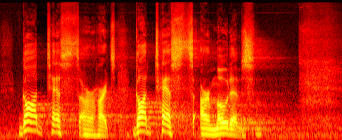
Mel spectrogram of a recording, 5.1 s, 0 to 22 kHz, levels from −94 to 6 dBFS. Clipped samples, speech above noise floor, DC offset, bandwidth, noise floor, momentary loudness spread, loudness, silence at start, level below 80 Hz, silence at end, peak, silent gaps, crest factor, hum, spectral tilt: under 0.1%; 25 dB; under 0.1%; over 20 kHz; -42 dBFS; 20 LU; -17 LUFS; 0.3 s; -54 dBFS; 0.1 s; -2 dBFS; none; 16 dB; none; -4 dB/octave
